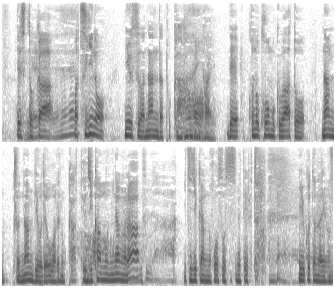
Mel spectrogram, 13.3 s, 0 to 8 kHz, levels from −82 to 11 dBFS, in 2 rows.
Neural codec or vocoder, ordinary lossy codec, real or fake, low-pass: none; none; real; none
